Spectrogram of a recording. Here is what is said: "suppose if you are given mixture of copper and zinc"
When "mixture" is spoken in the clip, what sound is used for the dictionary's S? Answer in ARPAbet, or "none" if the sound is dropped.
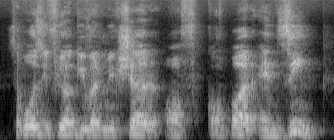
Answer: none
